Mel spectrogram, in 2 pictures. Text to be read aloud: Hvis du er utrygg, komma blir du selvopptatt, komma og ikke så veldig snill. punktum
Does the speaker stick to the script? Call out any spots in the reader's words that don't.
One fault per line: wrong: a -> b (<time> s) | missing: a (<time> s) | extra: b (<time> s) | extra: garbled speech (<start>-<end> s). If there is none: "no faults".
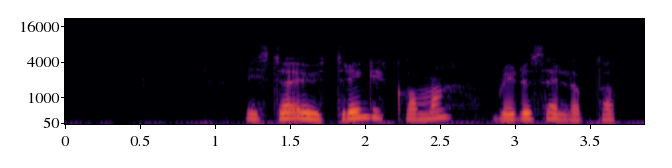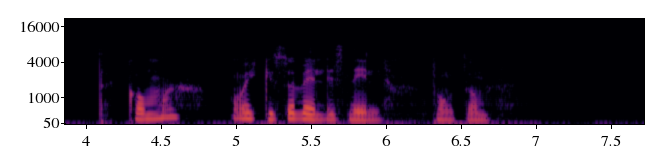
no faults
